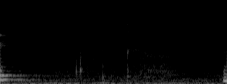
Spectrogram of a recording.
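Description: A man's speaking voice trails off at the start, followed by a quiet pause with only faint breath-like noise and a couple of faint clicks.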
